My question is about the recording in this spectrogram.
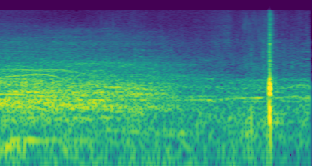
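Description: Stadium crowd noise dying away, then one sharp crack of a cricket bat striking the ball near the end.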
